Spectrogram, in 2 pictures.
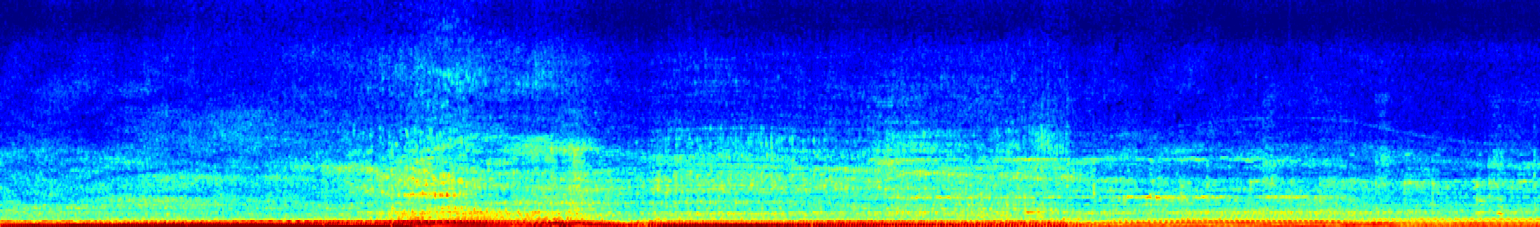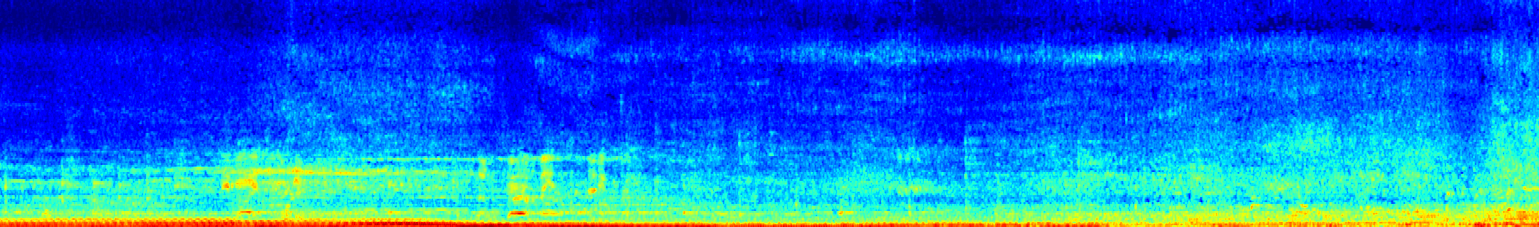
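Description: Car engine running with a deep, steady note, revved up and back down twice, about four seconds in and again around twelve seconds in; the note dips briefly about two-thirds of the way through.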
